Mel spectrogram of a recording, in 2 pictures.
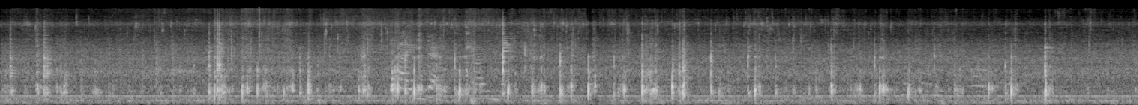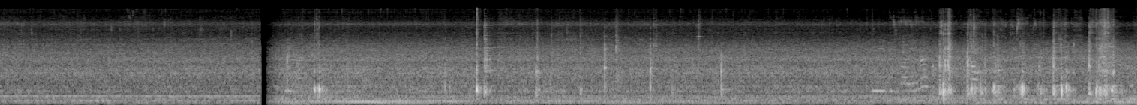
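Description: A wooden spoon stirring garlic frying in oil in a metal pot: quick light knocks and scrapes of the spoon against the pot over a steady low sizzle. The knocking thins out after a cut about two-thirds of the way in, then picks up again near the end.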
